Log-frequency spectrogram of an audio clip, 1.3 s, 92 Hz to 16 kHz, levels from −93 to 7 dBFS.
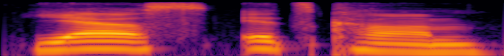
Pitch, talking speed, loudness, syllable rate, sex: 160 Hz, 145 wpm, -16 LUFS, 2.7 syllables/s, female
